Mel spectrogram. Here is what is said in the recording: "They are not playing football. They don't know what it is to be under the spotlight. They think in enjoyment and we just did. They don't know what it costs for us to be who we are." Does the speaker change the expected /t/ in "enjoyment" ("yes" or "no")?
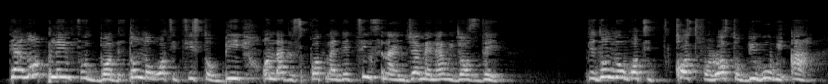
yes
